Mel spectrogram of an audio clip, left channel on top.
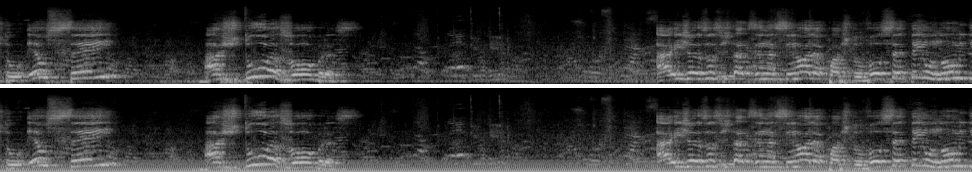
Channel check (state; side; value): noise; right; hum, 2 dB below the sound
